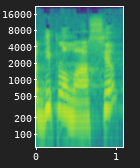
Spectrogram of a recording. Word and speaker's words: diplomacia: Diplomacia, em espanhol será diplomácia.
